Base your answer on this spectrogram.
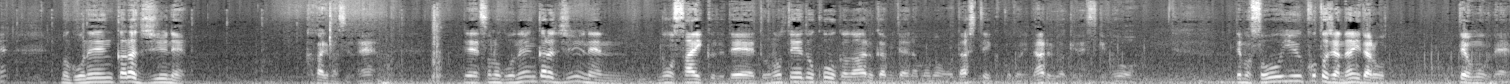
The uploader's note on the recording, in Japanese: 仕事の移動でのドライブ中に収録したドライブ雑談です。使用マイク：TASCAM X6。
